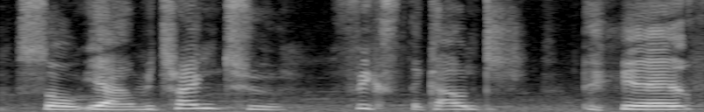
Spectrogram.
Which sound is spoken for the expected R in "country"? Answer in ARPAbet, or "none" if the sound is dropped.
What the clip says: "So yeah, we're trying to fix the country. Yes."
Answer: none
